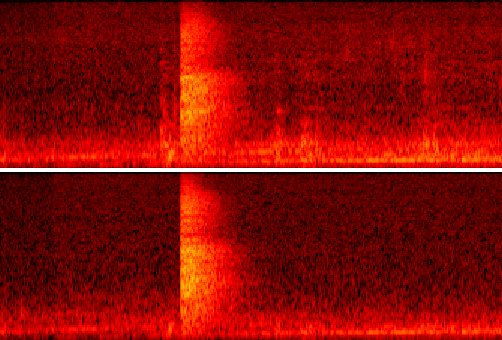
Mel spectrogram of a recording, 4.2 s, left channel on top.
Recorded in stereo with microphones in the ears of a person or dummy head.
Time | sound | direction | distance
1.5 | a clap | 10° right (ahead or behind) | 2.5 m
